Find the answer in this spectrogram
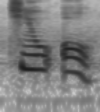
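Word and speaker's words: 中央: Trung ương Ok thì nó sẽ đọc là chiu ô nhá chiu Ô Trung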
